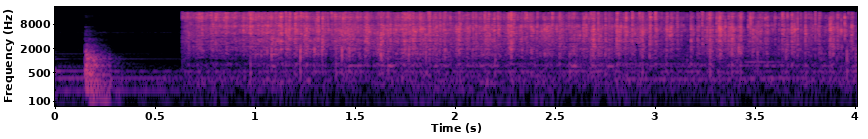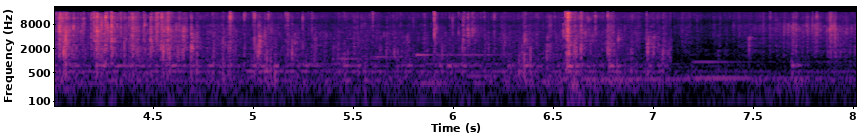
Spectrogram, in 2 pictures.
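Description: Grated potato and egg batter hitting hot oil in a frying pan, sizzling loudly from a sudden start about half a second in. After about four seconds the sizzle eases to a lighter frying crackle, with a sharp tap of the metal spoon on the pan later on.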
